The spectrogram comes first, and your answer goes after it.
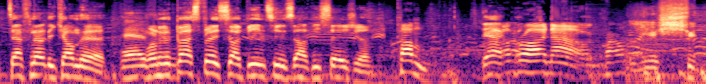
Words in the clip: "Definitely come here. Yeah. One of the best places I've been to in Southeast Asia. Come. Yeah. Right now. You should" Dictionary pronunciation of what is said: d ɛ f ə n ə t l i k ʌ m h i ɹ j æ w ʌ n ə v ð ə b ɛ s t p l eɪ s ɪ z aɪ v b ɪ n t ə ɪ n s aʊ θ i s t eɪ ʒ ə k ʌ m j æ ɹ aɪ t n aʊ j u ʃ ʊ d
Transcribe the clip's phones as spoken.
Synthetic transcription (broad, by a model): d ɛ f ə n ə t l i k ʌ m h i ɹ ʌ w ʌ n ə v ð ə b ɛ s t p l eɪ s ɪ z aɪ v b ɪ n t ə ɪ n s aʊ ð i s eɪ ʒ ə k ʌ m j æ ɹ aɪ t n aʊ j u ʃ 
